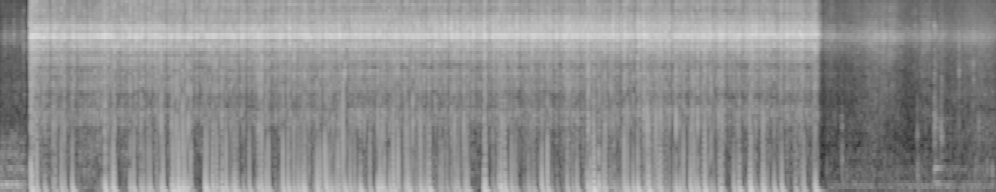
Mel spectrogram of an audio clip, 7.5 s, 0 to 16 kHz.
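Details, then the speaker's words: Eastwood MIG 135 with 0.030 flux core wire, power turned up but wire speed unchanged, metal already hot; loud harsh hissing, spitting arc with irregular crackles instead of smooth sizzle; voltage too high for wire speed. "So I'm going to turn it up a little bit first, turn up the power, but not the wire speed, just to show you what that looks like."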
